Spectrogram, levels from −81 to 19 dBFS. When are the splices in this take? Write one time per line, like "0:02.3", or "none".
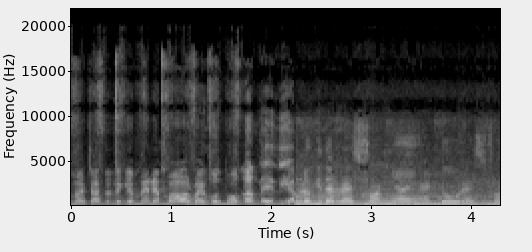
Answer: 0:02.2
